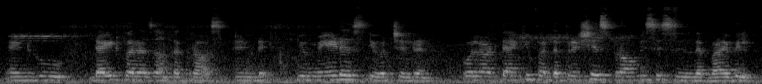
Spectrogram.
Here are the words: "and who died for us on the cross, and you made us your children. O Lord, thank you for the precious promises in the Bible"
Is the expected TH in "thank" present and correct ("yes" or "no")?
no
